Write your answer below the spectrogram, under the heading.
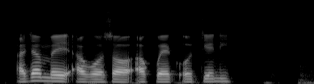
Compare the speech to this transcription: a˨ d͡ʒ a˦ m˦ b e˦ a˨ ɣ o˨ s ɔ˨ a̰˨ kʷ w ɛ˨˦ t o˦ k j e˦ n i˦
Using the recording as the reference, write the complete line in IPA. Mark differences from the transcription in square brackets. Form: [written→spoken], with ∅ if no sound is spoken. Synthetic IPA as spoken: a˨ d͡ʒ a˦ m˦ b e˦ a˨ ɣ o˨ s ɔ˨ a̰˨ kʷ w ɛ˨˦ [t→k] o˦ [k→t] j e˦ n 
